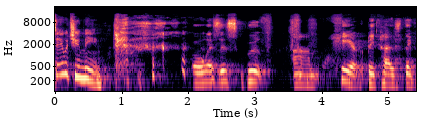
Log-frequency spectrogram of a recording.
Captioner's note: laugh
